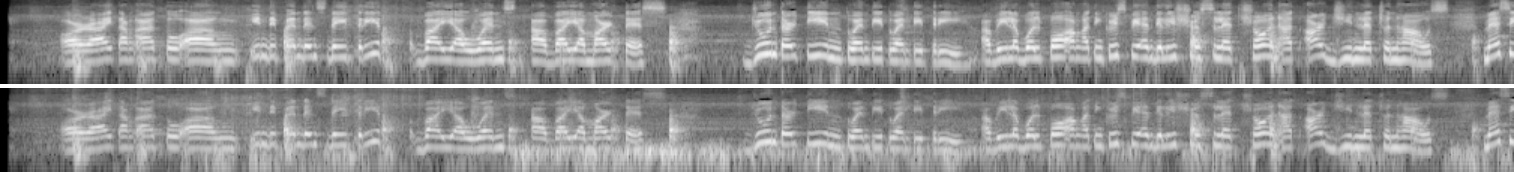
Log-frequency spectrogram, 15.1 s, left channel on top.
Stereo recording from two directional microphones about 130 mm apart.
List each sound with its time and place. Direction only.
0.7 s speech: 20° left (ahead or behind)
7.5 s a woman's voice: 20° left (ahead or behind)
